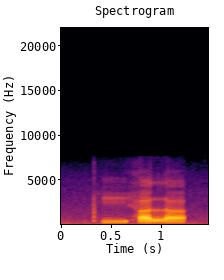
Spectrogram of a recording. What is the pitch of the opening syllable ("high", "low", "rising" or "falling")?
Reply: low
